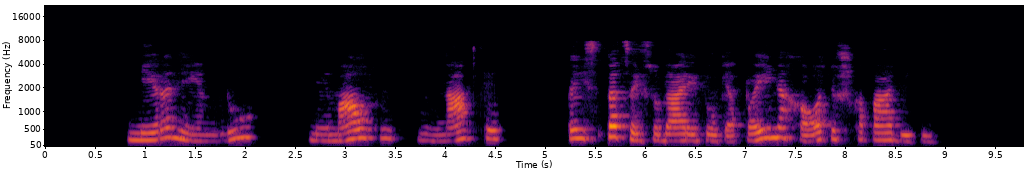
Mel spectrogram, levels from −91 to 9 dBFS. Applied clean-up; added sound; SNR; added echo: neural mask model Resemble Enhance denoiser.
